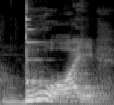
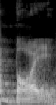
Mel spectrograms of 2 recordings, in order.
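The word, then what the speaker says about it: buoy: Então, por exemplo, quando você vai falar boia em inglês, você vê aquele U escrito e dá uma vontade gigante de falar boy, quando a pronúncia é boy.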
